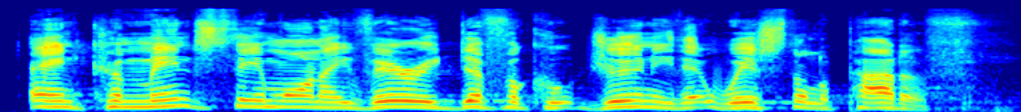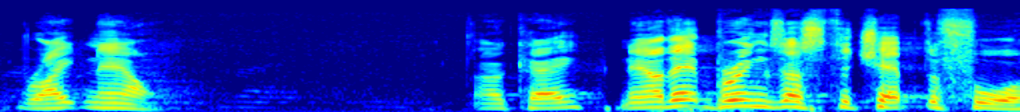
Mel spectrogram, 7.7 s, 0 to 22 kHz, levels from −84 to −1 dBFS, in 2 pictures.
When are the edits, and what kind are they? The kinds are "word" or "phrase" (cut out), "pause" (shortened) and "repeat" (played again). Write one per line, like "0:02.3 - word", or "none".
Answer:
0:06.1 - pause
